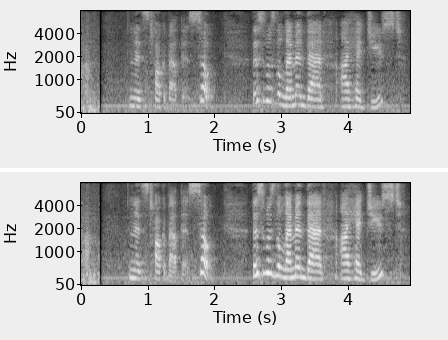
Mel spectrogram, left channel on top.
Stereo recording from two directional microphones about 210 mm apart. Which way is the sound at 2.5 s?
55° right (ahead or behind).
